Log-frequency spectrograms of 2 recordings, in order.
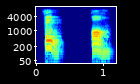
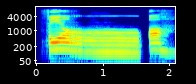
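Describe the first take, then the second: First: The 'r' sound is cut off abruptly. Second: The 'r' sound flows out for too long. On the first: "Atau diputus" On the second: "Jadi bukan firqah"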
